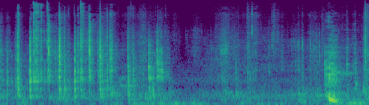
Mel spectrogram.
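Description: Quick irregular clicks and rattles of hard plastic and metal parts being handled as a car's cold air intake pipe is worked loose from its mount, thinning out after about two seconds, with a brief grunt-like voice near the end.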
